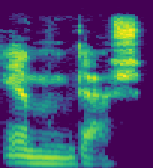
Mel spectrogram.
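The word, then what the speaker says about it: em dash: Dash or M Dash M that's e m we say it like the letter M Dash Okay um are we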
